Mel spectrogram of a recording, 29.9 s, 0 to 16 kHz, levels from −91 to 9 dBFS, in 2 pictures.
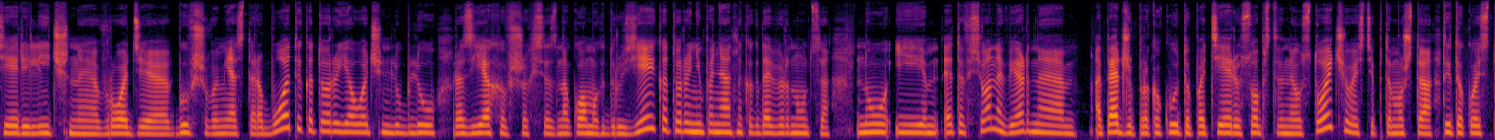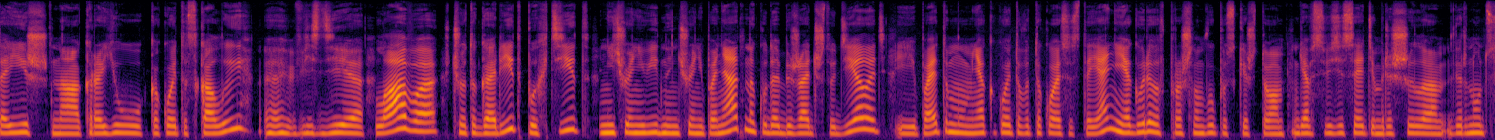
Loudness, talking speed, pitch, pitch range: -22 LUFS, 150 wpm, 195 Hz, 185-210 Hz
